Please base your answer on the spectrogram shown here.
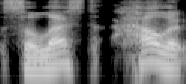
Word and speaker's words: Celeste Hallett: Miss Celeste Hallett is here with us.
